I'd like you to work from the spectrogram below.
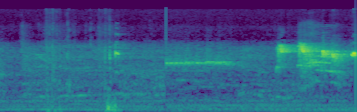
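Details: A grey-cheeked bulbul in full, loud song gives a thin, level whistle, then a quick run of bright, high, slurred notes, over a low background rumble with a single thump.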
